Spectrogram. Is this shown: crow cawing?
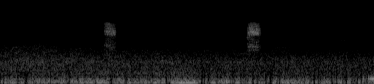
yes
